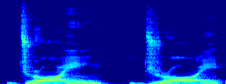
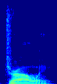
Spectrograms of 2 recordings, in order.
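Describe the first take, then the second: First: "Drawing" said DRAW-ing with no Portuguese R; correct English drawing. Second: "drawing" with the vowel read as a Portuguese "a", DRA-win; learner's misreading of "drawing"; wrong drawing. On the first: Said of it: "E não drawing". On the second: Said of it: "Muita gente diz". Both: Shown as a demonstration.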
